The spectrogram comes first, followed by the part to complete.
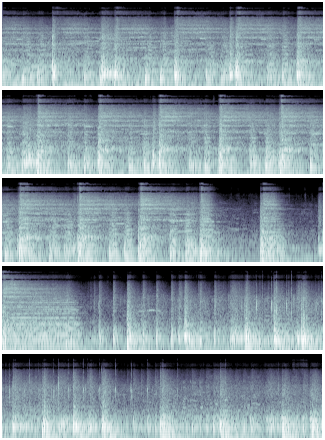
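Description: A procession band playing a slow march, with a steady heavy drumbeat about once a second under sustained band chords and murmuring crowd voices. A little past the middle the music drops back for a moment, then resumes with quicker, sharper drum strokes.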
